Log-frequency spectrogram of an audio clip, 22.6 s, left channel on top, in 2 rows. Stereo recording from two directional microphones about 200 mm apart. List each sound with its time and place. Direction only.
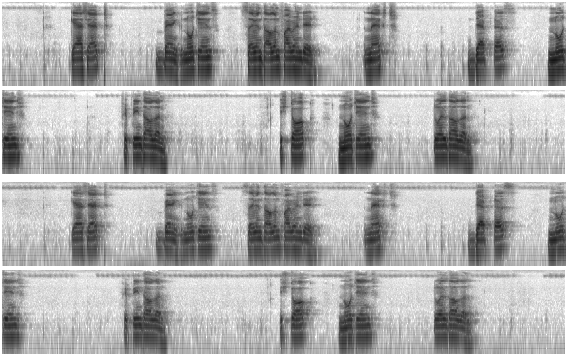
1.4 s speech: 50° left (ahead or behind)
3.2 s speech: 55° left (ahead or behind)
9.5 s speech: 20° left (ahead or behind)
10.9 s speech: 45° left (ahead or behind)
13.7 s speech: 55° left (ahead or behind)
16.6 s speech: 55° left (ahead or behind)
19.9 s speech: 55° left (ahead or behind)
